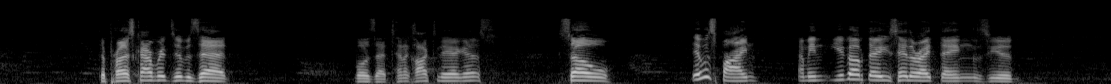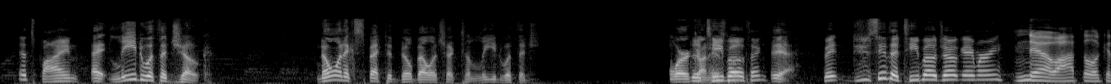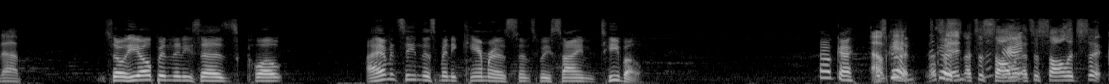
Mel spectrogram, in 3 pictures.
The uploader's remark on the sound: live at Sadies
